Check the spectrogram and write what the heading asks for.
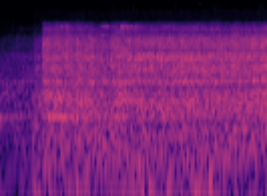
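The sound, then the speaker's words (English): A remote control garage door opener for a cave kicks in after a brief pause and runs with a steady, loud mechanical whir and grinding rattle, continuous to the end with no voices. “I like that he has a remote control garage door opener for the cave.”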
